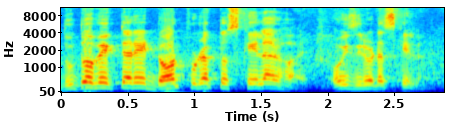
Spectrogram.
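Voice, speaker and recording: A man's voice: on the high side, big pitch swings, racing, a little hiss or hum. A male physics teacher with a Bengali accent lecturing a class, mixing Bengali and English and quizzing students.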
